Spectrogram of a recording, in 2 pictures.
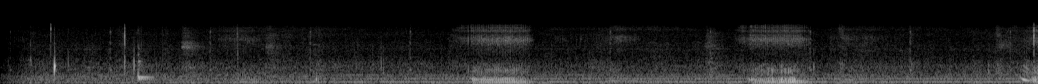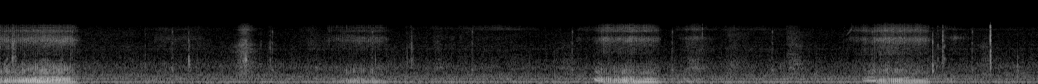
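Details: A sleeping beagle snores indoors with slow, rasping breaths that swell and fade in bursts about every two to three seconds, low and rumbling with a breathy hiss on top.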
